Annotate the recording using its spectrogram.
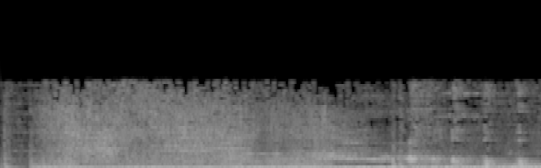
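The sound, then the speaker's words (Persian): A time machine powering up: a loud, steady electronic rumble with deep droning hum and rising, sweeping whine, heard alone, shifting abruptly near the end. “ماشین زمانش رو امروز روشن کرده کجا میفته.”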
